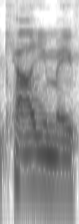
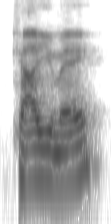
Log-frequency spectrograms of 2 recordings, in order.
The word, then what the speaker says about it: Calumet: farm i guess not so it's how you met and not call you may yes well left you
